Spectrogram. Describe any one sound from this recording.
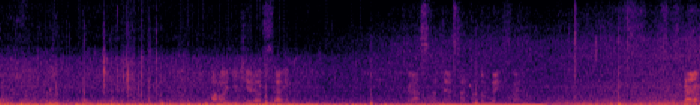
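Tyres rumble on the road.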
